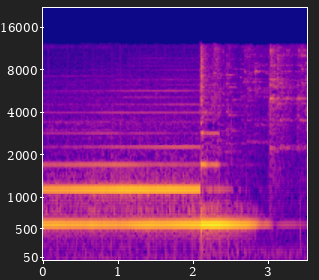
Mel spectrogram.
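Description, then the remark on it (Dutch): A loud, steady pure tone of 1 watt acoustic energy, about 120 dB, rings for about two seconds, then a sharp burst as a glass shatters, followed by scattered tinkling fragments while the tone fades out. “En toen brak het glas dus.”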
